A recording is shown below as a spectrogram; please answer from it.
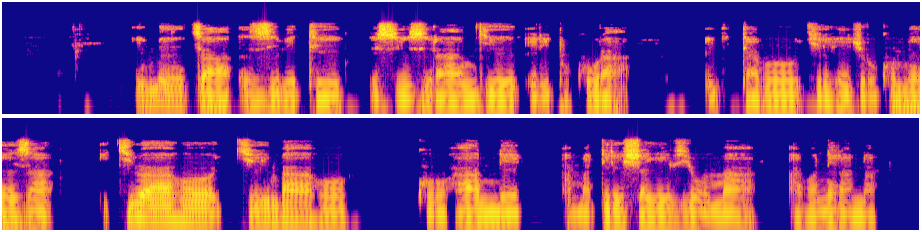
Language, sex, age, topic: Rundi, male, 36-49, education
